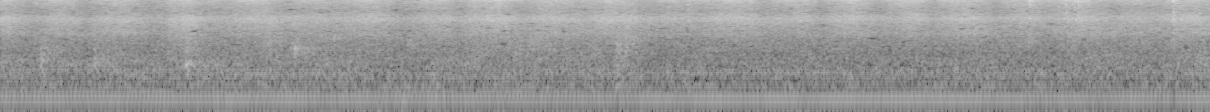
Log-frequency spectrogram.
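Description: Whiteboard duster rubbing across a whiteboard, wiping the marker writing off, over a steady low hum.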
